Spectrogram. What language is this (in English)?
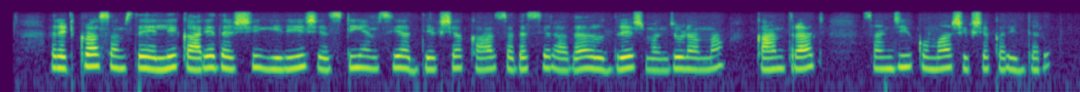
Kannada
